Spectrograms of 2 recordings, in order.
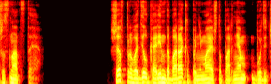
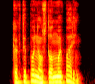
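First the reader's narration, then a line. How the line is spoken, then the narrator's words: Frightened question. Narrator (Russian): испуганно спросила Карин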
